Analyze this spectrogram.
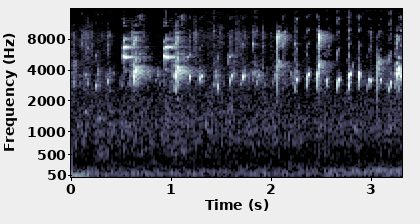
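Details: Goldfinch pouring out a fast, bubbling twitter of high chirps and ringing notes, speeding into an even run of clipped tweets in the second half.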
